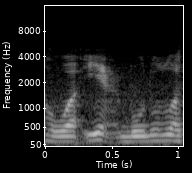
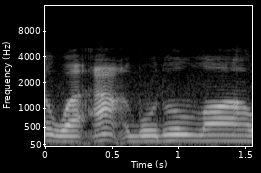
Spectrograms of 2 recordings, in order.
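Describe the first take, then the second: First: An i vowel comes between wa and b. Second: An a vowel comes between wa and b. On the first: "tidak perlu kita baca" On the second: "tidak perlu kita baca"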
